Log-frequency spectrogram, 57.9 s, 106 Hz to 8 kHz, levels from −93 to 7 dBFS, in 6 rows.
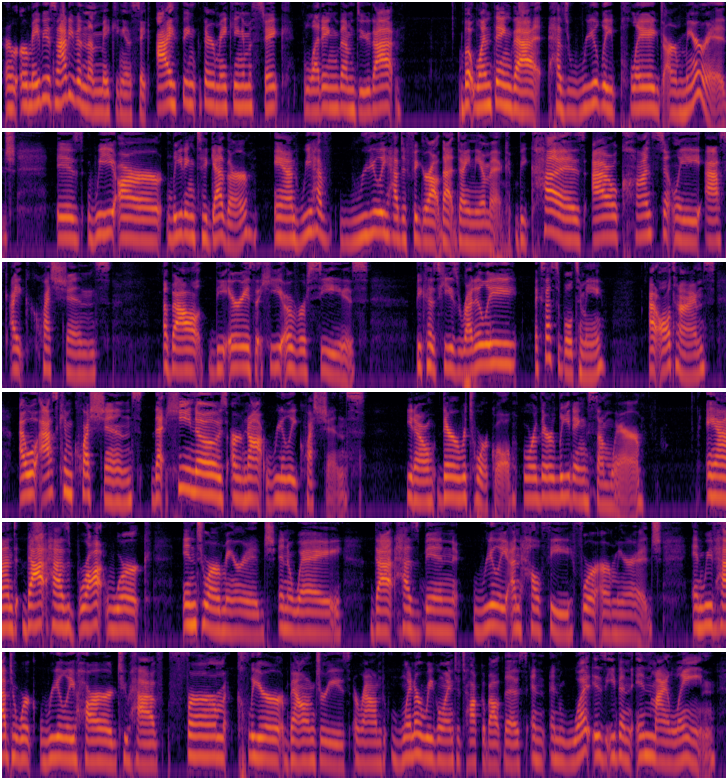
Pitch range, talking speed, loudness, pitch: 190-220 Hz, 140 wpm, -29 LUFS, 205 Hz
